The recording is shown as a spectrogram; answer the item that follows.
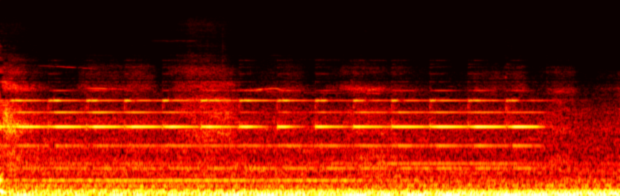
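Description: Railroad grade-crossing warning bell ringing steadily as the gates lower, falling silent shortly before the end, over a steady low rumble.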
